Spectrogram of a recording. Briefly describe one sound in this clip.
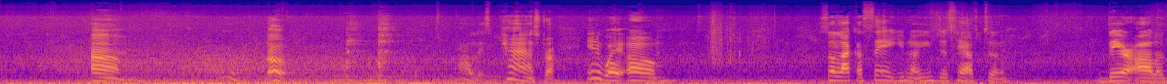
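A young woman talks calmly up close.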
